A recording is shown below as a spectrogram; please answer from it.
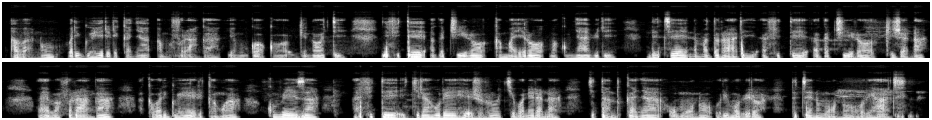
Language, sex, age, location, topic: Kinyarwanda, female, 18-24, Kigali, finance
